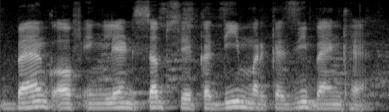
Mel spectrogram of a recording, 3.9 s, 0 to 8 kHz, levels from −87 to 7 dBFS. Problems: constant background noise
